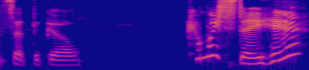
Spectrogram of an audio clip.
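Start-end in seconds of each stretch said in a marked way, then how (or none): 1.4-2.2 hopeful question. Acted. Alma hopeful.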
